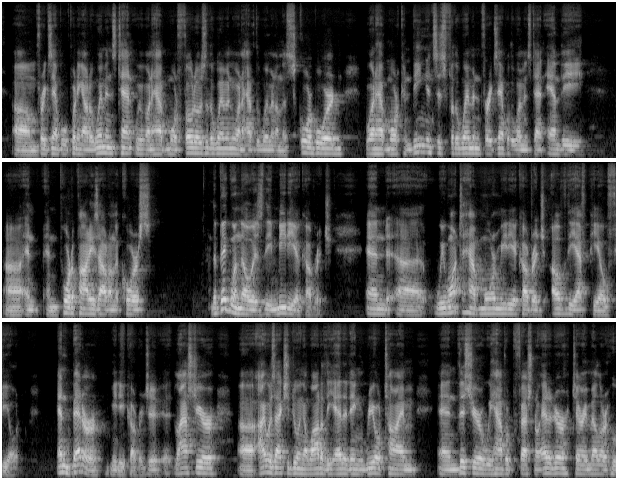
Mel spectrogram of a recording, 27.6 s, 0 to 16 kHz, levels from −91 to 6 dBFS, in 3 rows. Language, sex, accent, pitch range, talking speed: English, male, American, 105-125 Hz, 220 wpm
